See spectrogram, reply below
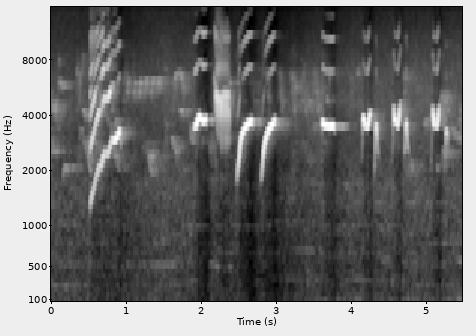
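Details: A spotted 'trotol' white-rumped shama sings as a lure to make other birds start quickly. High, sharply upswept whistles come in separate bursts, with short clipped chips between them and pauses of silence.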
